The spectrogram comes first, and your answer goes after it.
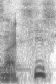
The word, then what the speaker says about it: Maxis: Eh bien, Maxis, c'est ça, comme ça qu'on prononce? Oui, c'est Maxis, les développeurs.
